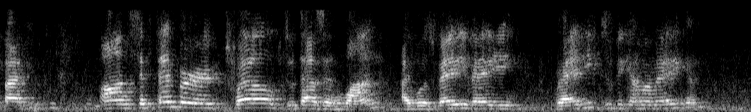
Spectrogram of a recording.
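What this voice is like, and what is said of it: Italian accent. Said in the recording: “I'm still Italian. Your accent, my accent clearly reveals me”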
